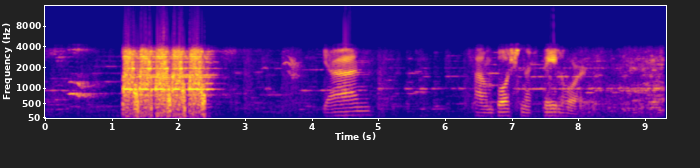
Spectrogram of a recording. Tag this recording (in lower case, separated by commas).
music, speech, car horn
